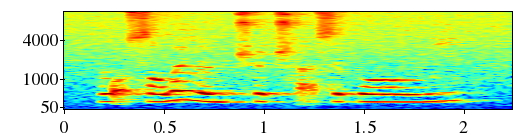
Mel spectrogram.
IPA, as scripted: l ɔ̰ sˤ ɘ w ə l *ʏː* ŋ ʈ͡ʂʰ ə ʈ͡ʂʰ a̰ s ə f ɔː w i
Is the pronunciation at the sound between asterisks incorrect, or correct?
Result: incorrect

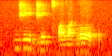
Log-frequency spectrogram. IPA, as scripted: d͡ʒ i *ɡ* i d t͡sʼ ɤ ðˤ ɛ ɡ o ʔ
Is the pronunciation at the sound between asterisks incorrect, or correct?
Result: incorrect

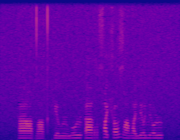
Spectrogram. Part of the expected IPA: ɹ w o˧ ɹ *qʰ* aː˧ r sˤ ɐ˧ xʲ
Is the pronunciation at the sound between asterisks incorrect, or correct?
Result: incorrect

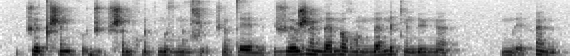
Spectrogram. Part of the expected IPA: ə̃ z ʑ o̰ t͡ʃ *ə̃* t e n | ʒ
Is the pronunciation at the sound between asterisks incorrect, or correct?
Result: correct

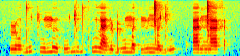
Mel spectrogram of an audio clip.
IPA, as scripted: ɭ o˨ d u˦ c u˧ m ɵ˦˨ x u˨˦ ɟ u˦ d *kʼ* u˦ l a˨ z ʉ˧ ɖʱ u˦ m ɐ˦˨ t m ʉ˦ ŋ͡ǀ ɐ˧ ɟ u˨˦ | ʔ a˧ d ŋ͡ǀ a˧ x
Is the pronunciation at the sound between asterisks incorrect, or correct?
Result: correct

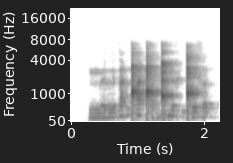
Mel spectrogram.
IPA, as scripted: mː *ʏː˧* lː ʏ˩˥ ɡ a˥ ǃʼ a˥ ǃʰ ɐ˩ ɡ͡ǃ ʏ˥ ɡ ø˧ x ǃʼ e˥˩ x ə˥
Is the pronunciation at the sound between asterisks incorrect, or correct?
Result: incorrect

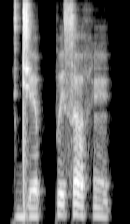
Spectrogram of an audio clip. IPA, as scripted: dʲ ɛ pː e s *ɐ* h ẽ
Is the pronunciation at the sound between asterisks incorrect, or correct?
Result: correct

